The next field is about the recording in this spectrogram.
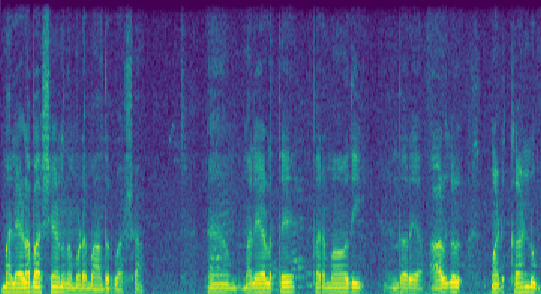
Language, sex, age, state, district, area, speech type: Malayalam, female, 18-30, Kerala, Wayanad, rural, spontaneous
